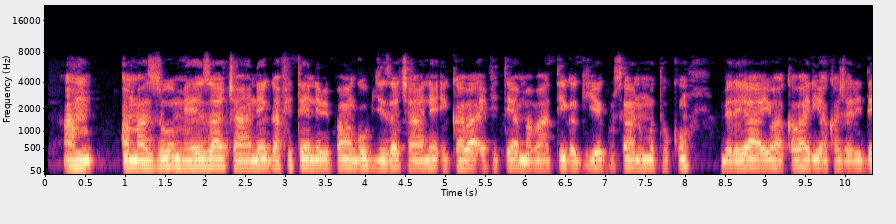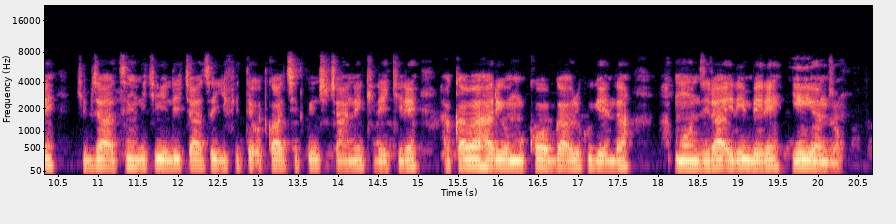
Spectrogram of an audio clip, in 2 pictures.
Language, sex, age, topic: Kinyarwanda, male, 25-35, government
